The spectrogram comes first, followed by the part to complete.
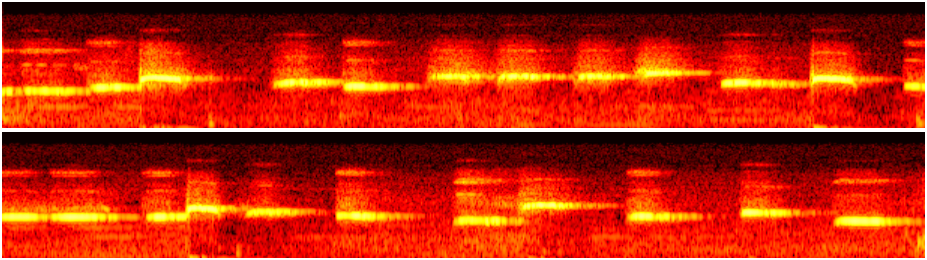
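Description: Set of tuned Christmas cracker whistles, several players each blowing one note in turn to pick out a simple tune note by note. The short whistled notes come a few a second and jump up and down in pitch, some held a little longer.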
